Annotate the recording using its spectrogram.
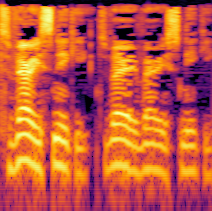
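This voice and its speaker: Over a quiet background, a man talks at a moderate pace, sounding somewhat breathy. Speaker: commentator. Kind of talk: casual commentary. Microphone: studio mic.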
